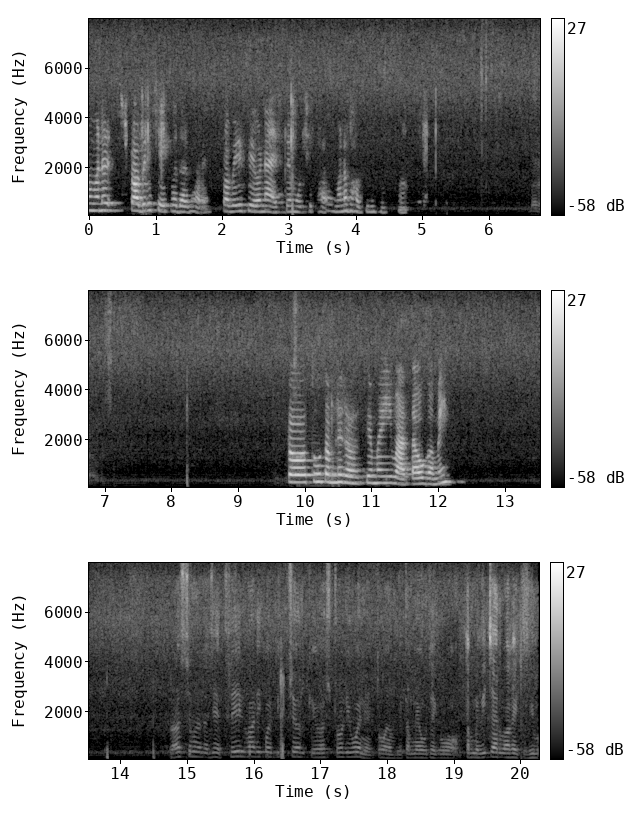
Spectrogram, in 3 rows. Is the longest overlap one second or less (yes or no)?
yes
